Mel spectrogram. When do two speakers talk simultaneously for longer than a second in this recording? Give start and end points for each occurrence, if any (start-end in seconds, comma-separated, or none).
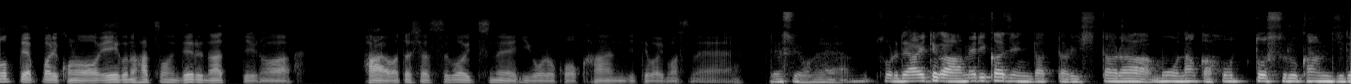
none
